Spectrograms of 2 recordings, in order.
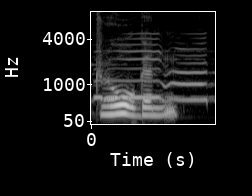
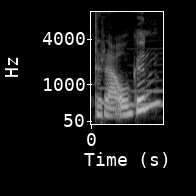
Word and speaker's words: Draugen: welcome adventurous to drogen or rather dragon as it is most probably pronounced since the game was developed by the Norwegian Studio Reddit thread games according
